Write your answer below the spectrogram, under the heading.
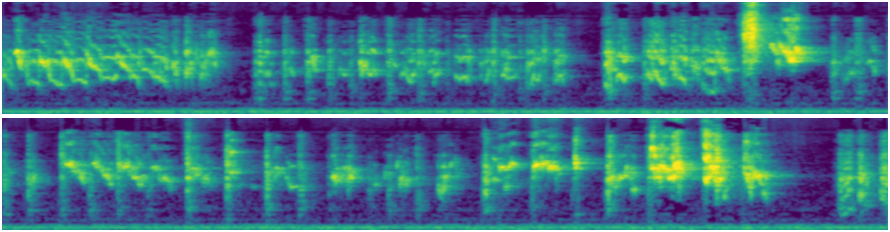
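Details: Several pet budgies chatter nonstop in a small room, mixing rapid warbling phrases, squeaky chirps and a few sharper squawks, over a constant low electrical hum.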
